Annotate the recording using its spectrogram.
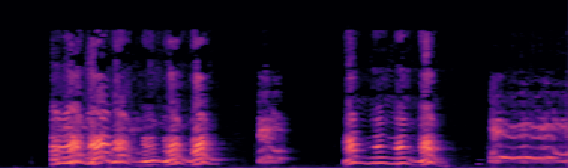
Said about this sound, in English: And so it will play the recording of the dog. The dog hears that and, of course, starts to sing along. That is why this dog is reacting the way it does.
